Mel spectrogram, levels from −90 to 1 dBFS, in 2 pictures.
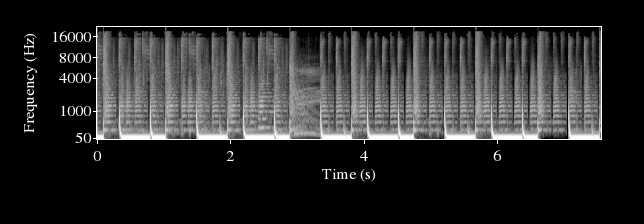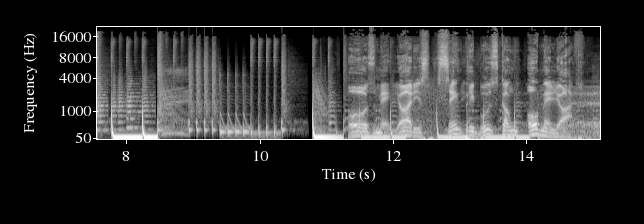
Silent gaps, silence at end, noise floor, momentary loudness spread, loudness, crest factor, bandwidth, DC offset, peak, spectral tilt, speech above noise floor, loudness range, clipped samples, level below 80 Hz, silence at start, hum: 10.73-10.78 s; 0 s; -29 dBFS; 17 LU; -10 LUFS; 8 dB; 17 kHz; under 0.1%; 0 dBFS; -5.5 dB/octave; 15 dB; 6 LU; under 0.1%; -8 dBFS; 0 s; none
